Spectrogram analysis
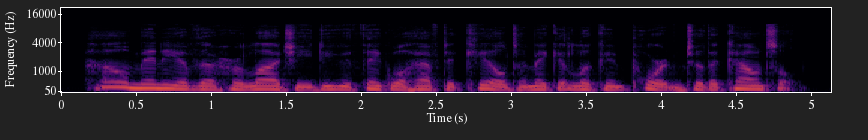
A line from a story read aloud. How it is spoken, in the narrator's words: Reinison asked after a moment, his voice deliberately inflectionless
